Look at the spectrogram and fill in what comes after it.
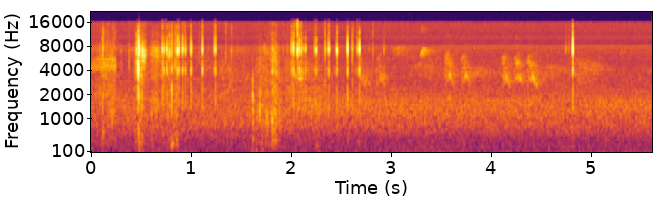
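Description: Birds chirping in the background, with a few scattered sharp clicks and knocks.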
